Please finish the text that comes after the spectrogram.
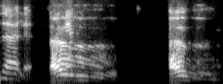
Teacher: നാവിന്റെ back side ഉയർത്തുന്നില്ല light letter ആണ് · ദാൽ air പുറത്തു പോകില്ല സൗണ്ട് പുറത്തേക്ക് പോകും പിന്നെ വ്യത്യാസം എന്താണ് ദാൽ നാവിന്റെ പൊസിഷൻ നോക്കിയാൽ കാണാൻ പറ്റും നാവ് ഫ്ലാറ്റ്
